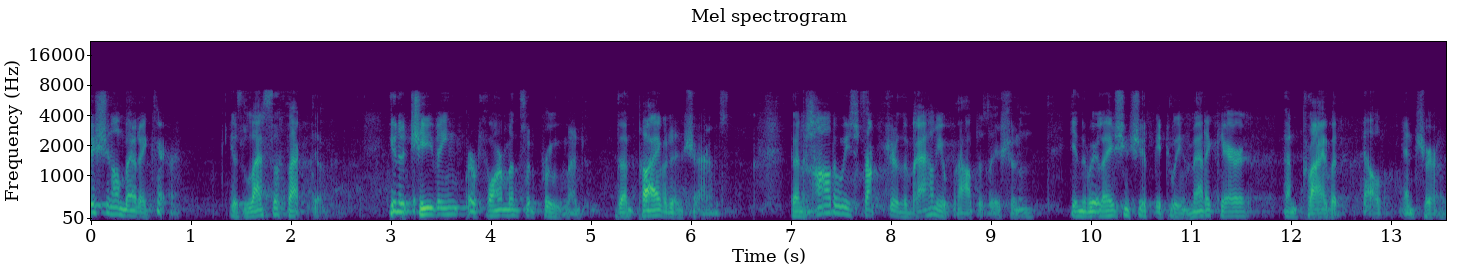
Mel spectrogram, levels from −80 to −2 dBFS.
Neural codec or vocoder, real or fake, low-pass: codec, 24 kHz, 1.5 kbps, HILCodec; fake; 7.2 kHz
